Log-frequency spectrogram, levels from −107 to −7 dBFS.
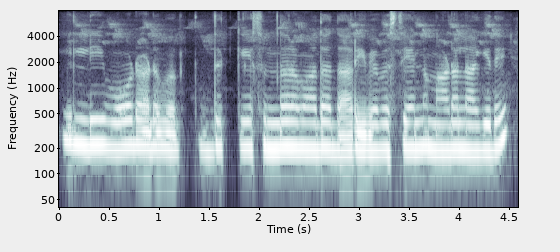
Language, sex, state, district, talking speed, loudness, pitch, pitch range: Kannada, female, Karnataka, Bangalore, 80 wpm, -14 LUFS, 200 Hz, 190-205 Hz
